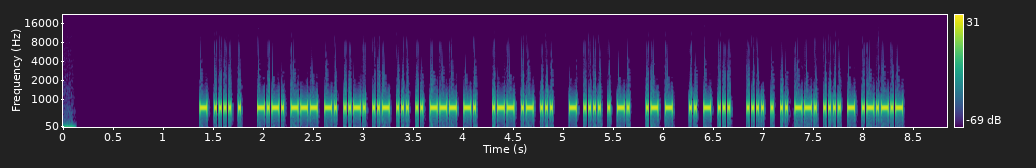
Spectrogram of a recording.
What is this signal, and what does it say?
Morse code, heard as a keyed tone, about 50 wpm, 700 Hz. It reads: THE CONFUSION WAS THEN AT ITS HEIGHT.
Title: Sentences from Top 1600 Words 50wpm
